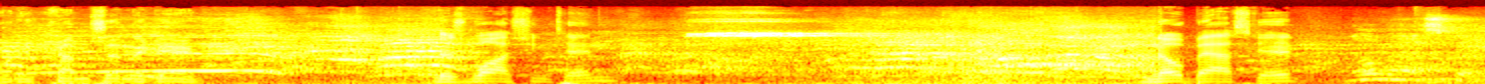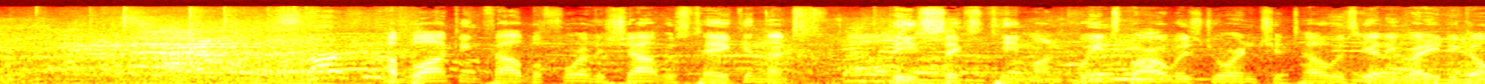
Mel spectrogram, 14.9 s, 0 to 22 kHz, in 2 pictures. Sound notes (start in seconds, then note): 3.4 whistle tweeting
